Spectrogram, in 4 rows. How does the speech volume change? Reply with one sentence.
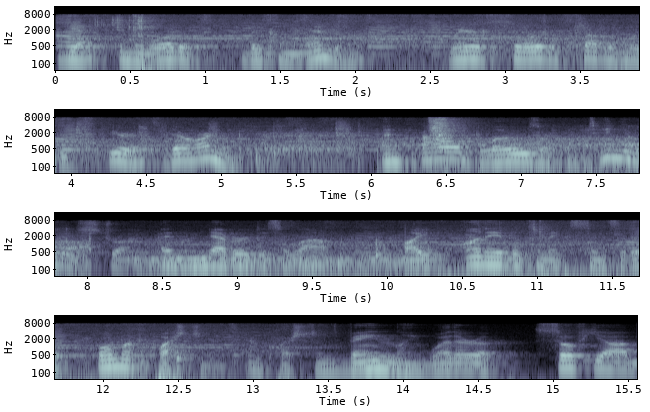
The loudness of the talking stays about the same.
